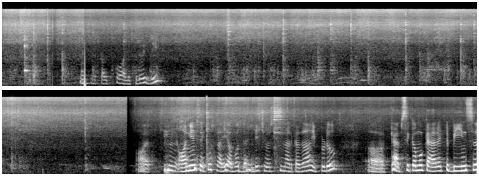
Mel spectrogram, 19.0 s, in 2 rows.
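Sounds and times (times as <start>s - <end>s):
onions sizzling in hot oil: 0.0s - 19.0s
spoon scraping and tapping pan: 0.4s - 3.2s, 3.8s - 10.0s, 14.9s - 15.2s.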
